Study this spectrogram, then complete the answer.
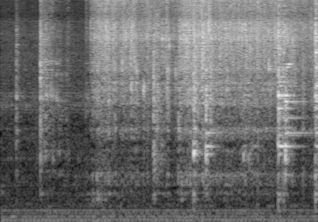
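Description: Sliced onion sizzles in hot oil in a pan while being stirred for chicken biryani, a bright frying crackle that swells after a quieter opening and keeps on with scraping stirs.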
